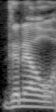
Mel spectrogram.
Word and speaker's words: Danielle: Garrett makes 25 million what would a Dan denell Hunter and it's it looks it's spelled Daniel or Danielle but it's D Jamaican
